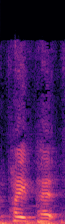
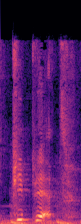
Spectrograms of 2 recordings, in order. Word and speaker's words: pipette: people call it a pipette but actually it's pipette that's how you pronounce it in French it's a French word so see look at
